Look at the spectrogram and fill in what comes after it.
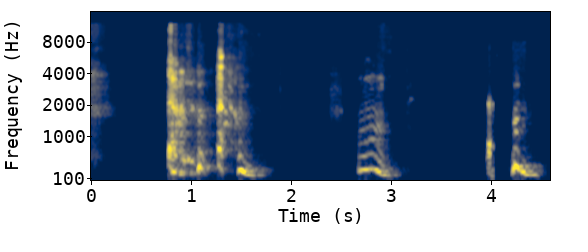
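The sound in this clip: Coughing from a tickle in the throat comes in a few separate rough bursts of one or two coughs each, with quiet pauses between them.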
